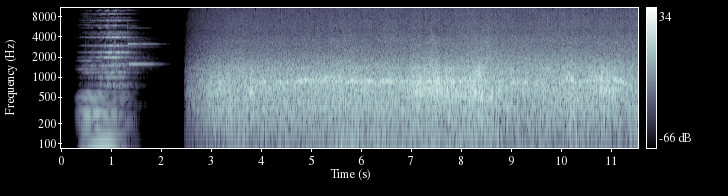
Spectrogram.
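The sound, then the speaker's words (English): A short harmonic tone fades out, then after a pause a loud, steady roar of wind sets in and keeps rushing and gusting without a break, with a faint howling edge running through it, as the wind howls around a small house on a wild, wet, windy day in the west of Ireland. “I don't know if you'd be able to hear the wind howling round my little house.”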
